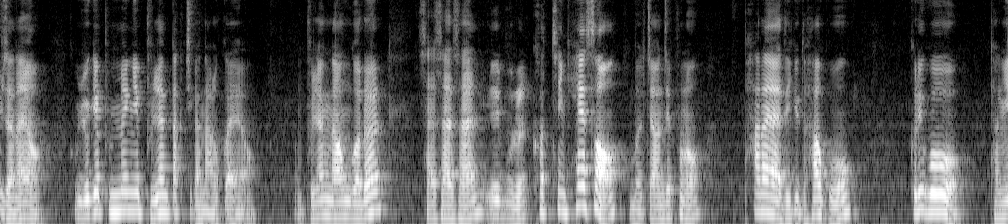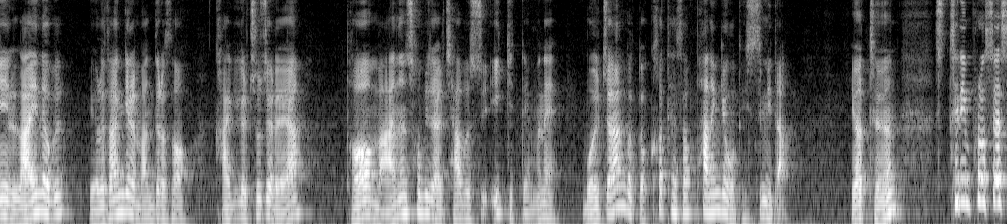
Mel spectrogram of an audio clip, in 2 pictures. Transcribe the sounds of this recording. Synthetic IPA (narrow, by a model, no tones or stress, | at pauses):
id͡ʑanajo̰kɯjoɡepummjʌŋipuʎːaŋt͈ak̚t͡ɕ͈ʰiɡana̰oɭk͈ʌe̞̰jo̰ | mpuʎːaŋnaonɡʌɾɯɭ | sʰaɭsʰaɭs̬ʰaɭḭɭbuɾɯɭkʰʌtʰiŋhe̞sʰʌmʌɭt͡ɕ͈aand͡ʑe̞pʰɯno | pʰaɾajadwe̞ɡidoɦaɡo | kɯɾiɡo | taŋilainʌbɯɭ | jʌɾʌdaŋɡeɾɯɭmandɯɾʌsʰʌ | kaɡiɡɯɭt͡ɕod͡ʑʌɾeja | tʌma̰nɯnsʰobid͡ʑaɾɯɭt͡ɕabɯɭs͈ṵʔik̚k͈it͈e̞mune̞ | mʌɭt͡ɕ͈ʌɾɦanɡʌt̚t͈okʰʌtʰe̞sʰʌpʰanɯnɡjʌŋudois͈ɯmɲida̰ | jʌtʰɯnsʰɯ̥tʰɯɾimpʰɯɾos͈ʰe̞s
